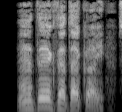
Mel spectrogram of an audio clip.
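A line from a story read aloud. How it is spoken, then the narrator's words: Rude prisoner asking. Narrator (Russian): спросил пленник грубо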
